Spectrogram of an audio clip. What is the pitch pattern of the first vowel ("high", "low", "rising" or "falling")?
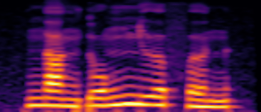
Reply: low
